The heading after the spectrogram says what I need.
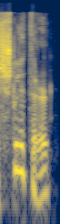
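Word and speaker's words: sliotar: you have to get this ball called a schlitter that's s l i o t a r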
